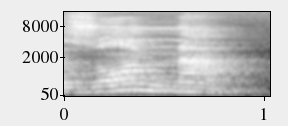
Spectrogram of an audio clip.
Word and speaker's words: zona: mais fechado branco já na palavra zona a gente só alecrim ah ah é aberto bom então vamos marcar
